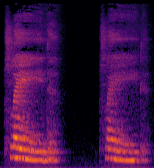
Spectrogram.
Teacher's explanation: Here, this word is play. The last sound is the vowel sound A. So when I add ED, it sounds like D.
